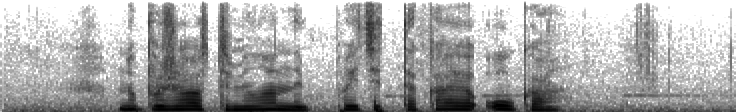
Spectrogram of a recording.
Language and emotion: Russian, neutral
